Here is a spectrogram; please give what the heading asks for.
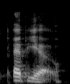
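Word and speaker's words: Pepiot: What about Ryan Papi? I know you're fucking with me right now, but it's still the most infuriating thing. It's Pepio. No, it's The T Pippi. is silent.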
